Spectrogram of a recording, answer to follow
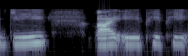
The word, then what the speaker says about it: Dieppe: And he gets to this one site, and it's, I believe it's pronounced Dieppe, D-I-E-P-P-E, Dieppe.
